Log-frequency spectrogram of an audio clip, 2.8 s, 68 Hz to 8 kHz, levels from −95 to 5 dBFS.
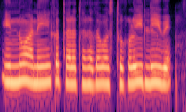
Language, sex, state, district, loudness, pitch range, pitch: Kannada, female, Karnataka, Bidar, -12 LUFS, 230-245 Hz, 235 Hz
